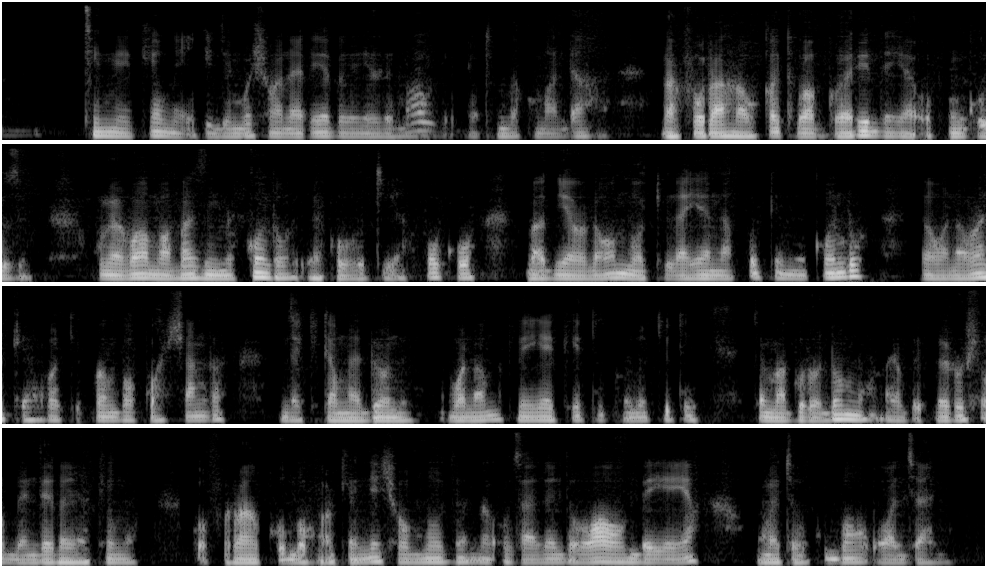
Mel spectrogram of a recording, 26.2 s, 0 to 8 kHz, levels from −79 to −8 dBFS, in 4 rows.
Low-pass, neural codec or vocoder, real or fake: 7.2 kHz; codec, 16 kHz, 1 kbps, X-Codec, HuBERT features, trained on general audio; fake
